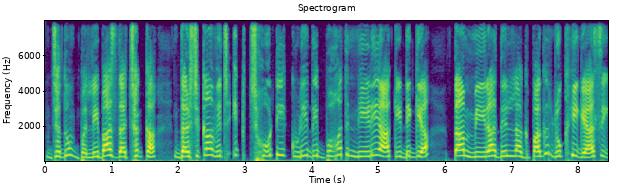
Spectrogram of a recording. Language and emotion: Punjabi, surprised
